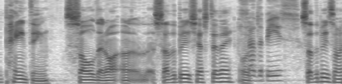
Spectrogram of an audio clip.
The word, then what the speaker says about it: Sotheby's: Sotheby's, am I saying it right?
